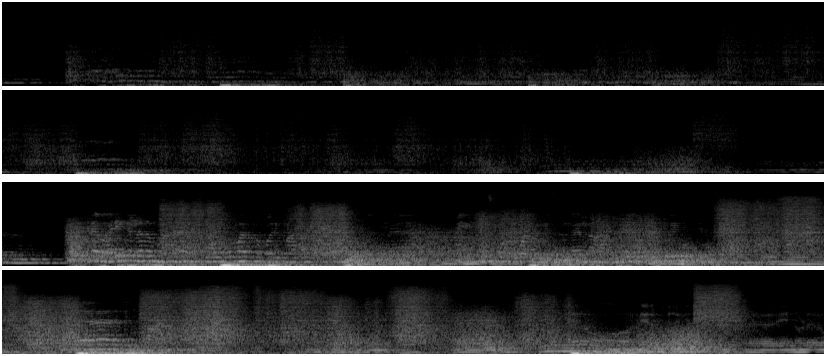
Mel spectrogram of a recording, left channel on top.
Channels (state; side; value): quieter; left; 18.7 dB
